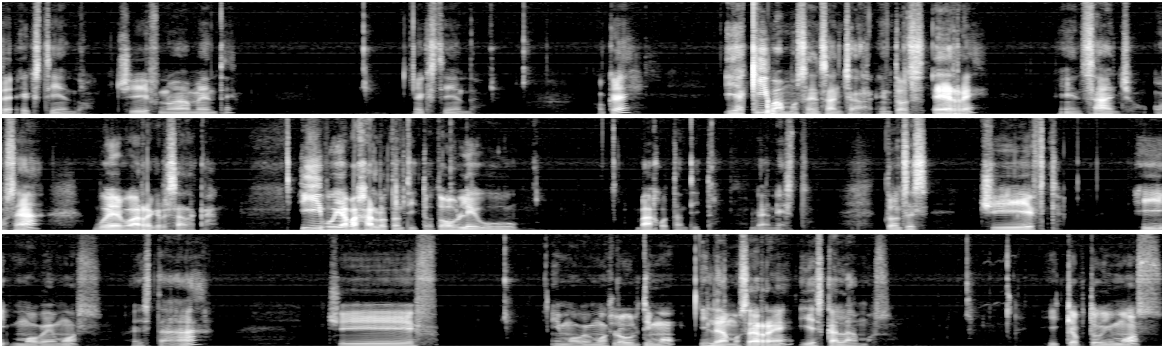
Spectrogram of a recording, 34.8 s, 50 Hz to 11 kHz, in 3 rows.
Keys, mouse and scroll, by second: 0.7 alt+click, 5.8 alt+scroll, 6.3 alt+right click, 7.1 alt+middle click, 7.1 alt+click, 11.3-14.1 drag, 15.4 w, 16.8 alt+click, 18.2 click, 20.3 alt+click, 25.0 shift+click, 29.2 shift+click, 32.5 click, 32.5 r, 33.3 alt+right click.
